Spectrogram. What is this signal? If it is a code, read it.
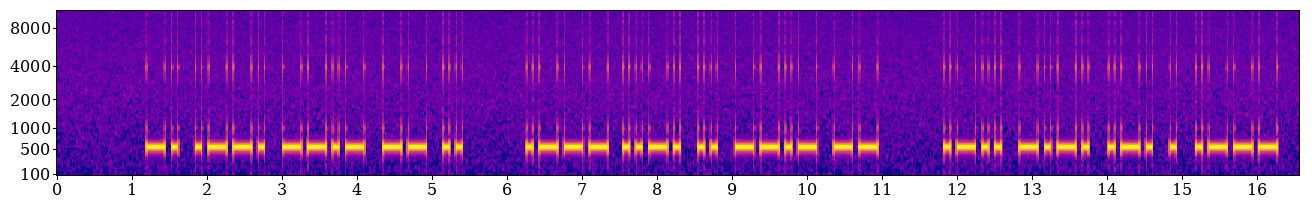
Morse code, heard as a keyed tone, hand-sent with a paddle, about 14 wpm, 550 Hz. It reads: NPQMI JFIQM LCREJ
